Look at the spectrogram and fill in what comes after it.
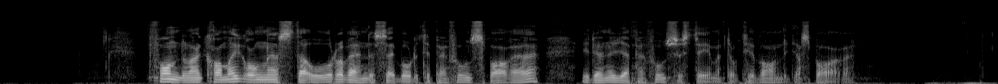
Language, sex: Swedish, male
